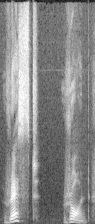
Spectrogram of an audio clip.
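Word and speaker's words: restaurant: वो है रेस्ट रॉन्ट. इन दो वर्ड्स को सेपरेटली एक बार सुनिए. रेस्ट रॉन्ट रेस्टोरेंट. है ना सिंपल.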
